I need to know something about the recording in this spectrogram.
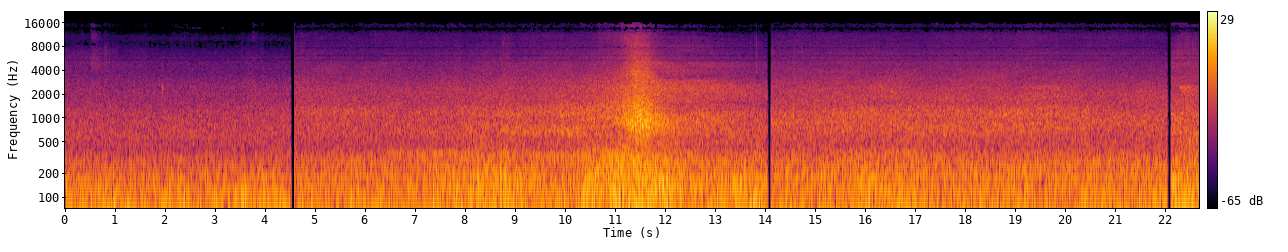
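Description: Steady city-street traffic noise, with one vehicle passing close and loudest about eleven seconds in before fading away.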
